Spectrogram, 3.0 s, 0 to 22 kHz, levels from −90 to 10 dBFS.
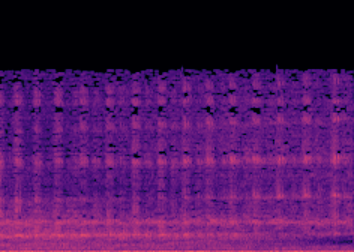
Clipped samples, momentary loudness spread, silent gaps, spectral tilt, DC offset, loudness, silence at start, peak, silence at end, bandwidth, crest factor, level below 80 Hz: under 0.1%; 2 LU; none; -2 dB/octave; 2%; -32 LUFS; 0 s; -16 dBFS; 0 s; 16 kHz; 16 dB; -34 dBFS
